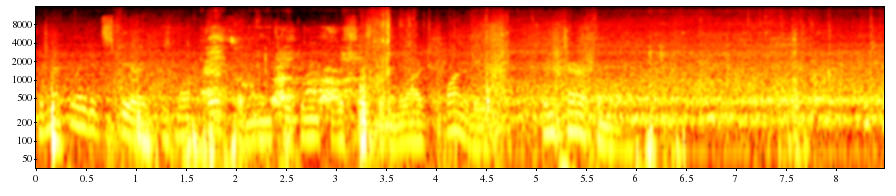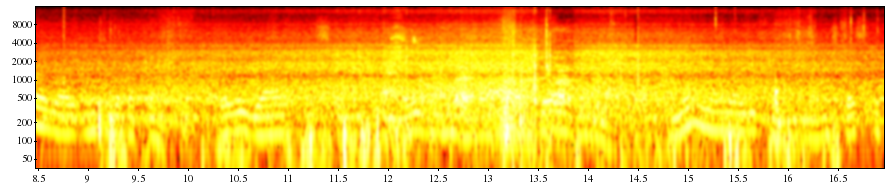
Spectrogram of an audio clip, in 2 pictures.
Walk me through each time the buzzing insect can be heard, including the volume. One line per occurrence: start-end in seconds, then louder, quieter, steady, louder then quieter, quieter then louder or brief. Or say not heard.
0.0-16.9 steady.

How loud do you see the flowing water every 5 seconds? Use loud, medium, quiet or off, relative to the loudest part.
quiet, quiet, loud, medium.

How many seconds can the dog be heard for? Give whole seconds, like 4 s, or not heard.
4 s.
